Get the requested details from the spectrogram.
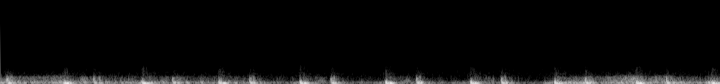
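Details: Heart sounds of a male lying on his left side, via stethoscope: paired lub-dub thumps at about 74 beats a minute.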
